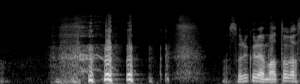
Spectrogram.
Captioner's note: laughter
